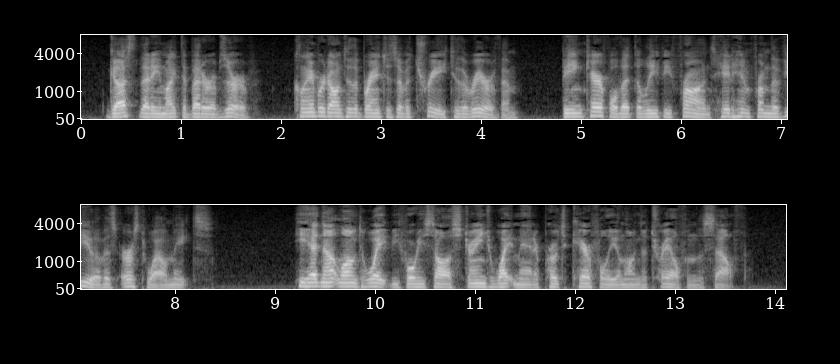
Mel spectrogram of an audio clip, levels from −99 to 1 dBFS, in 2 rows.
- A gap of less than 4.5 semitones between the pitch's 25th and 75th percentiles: Yes, average, 3.2 semitones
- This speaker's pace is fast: Yes, fast, 235 wpm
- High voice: No, low, 115 Hz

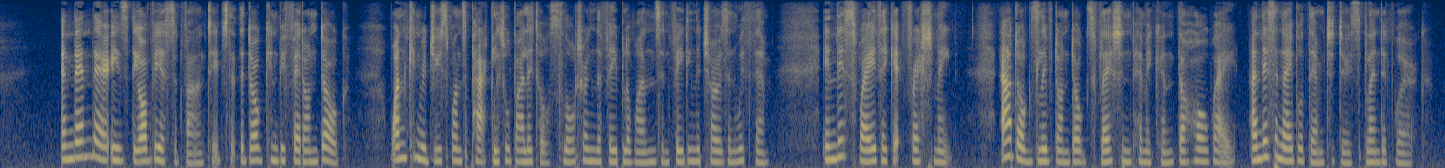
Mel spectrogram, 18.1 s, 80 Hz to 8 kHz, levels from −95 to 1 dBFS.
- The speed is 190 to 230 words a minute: Yes, average, 195 wpm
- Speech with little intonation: Yes, narrow, 2.1 semitones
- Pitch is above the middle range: Yes, high, 200 Hz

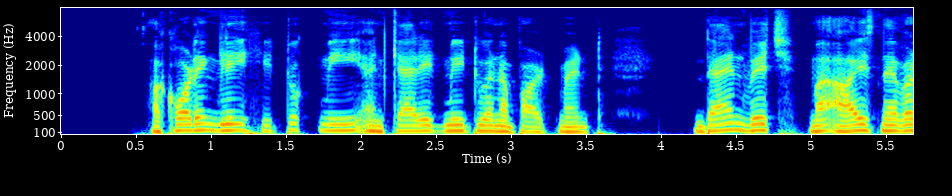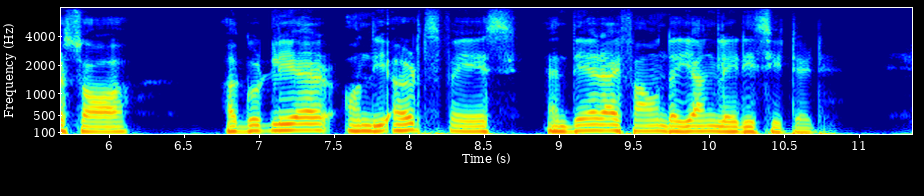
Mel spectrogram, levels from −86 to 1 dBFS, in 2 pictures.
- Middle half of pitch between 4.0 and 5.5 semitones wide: No, average, 2.8 semitones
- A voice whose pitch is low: Yes, low, 130 Hz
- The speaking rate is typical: Yes, average, 160 wpm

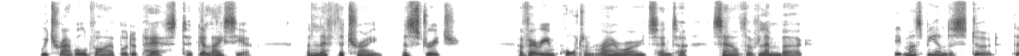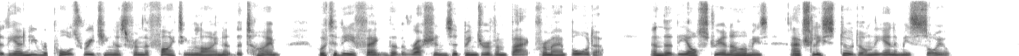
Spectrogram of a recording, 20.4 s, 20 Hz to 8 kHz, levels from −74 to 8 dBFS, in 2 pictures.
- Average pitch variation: No, wide, 6.1 semitones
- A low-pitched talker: No, medium, 150 Hz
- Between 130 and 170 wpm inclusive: No, average, 180 wpm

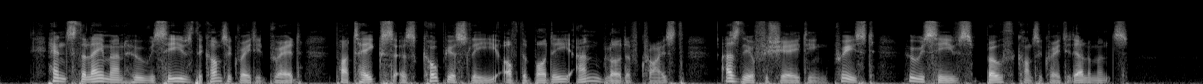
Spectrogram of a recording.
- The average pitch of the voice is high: No, low, 100 Hz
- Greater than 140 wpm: No, slow, 135 wpm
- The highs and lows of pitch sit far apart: Yes, wide, 6.4 semitones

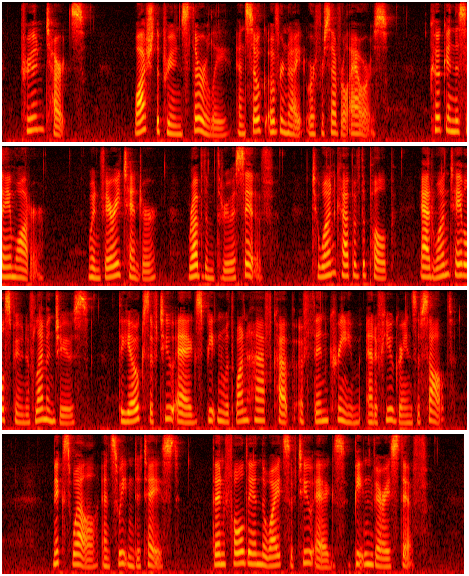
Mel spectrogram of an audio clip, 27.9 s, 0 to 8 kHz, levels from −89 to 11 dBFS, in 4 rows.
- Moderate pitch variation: Yes, average, 4.1 semitones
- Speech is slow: No, average, 160 wpm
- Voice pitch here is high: Yes, high, 205 Hz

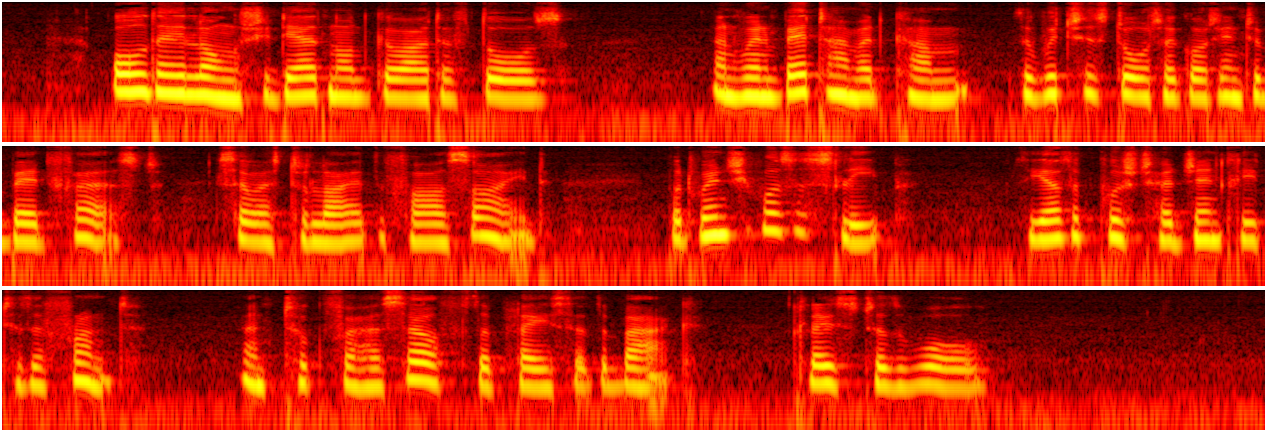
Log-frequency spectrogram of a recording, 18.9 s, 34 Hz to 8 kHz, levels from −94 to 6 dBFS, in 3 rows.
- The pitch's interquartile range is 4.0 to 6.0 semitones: No, narrow, 2.5 semitones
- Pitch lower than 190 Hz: No, high, 205 Hz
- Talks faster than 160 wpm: Yes, average, 175 wpm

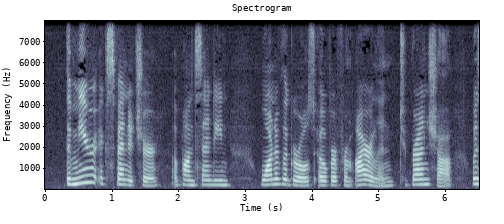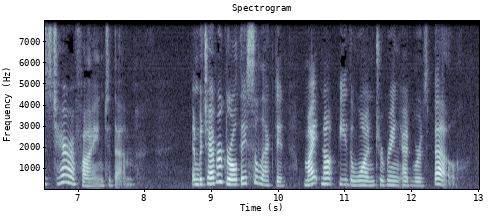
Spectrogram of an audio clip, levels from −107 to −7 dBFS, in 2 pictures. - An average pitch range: Yes, average, 4.1 semitones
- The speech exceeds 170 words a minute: No, average, 145 wpm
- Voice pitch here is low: No, high, 220 Hz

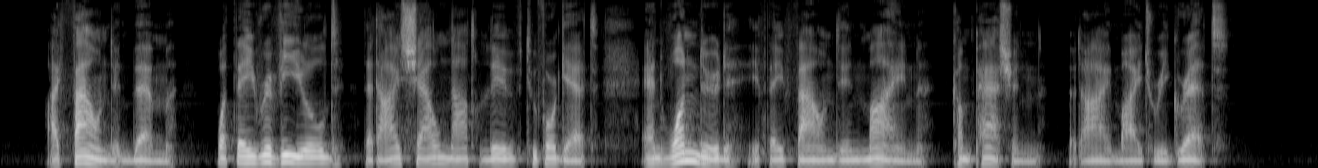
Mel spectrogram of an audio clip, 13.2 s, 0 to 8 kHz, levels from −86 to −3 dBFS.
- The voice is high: No, very low, 85 Hz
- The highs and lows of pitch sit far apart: No, average, 3.8 semitones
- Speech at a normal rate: No, slow, 120 wpm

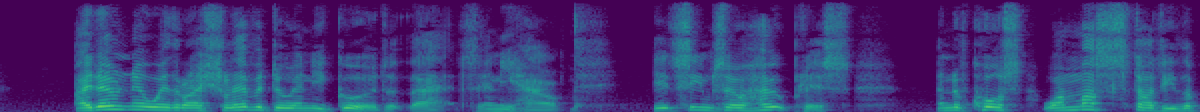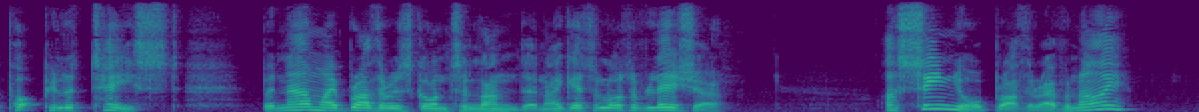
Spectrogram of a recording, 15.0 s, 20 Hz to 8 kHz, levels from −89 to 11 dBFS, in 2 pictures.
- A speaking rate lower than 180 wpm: No, average, 185 wpm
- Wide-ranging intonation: No, average, 4.5 semitones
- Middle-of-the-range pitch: Yes, medium, 175 Hz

